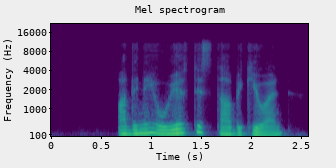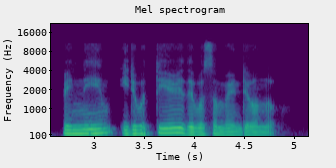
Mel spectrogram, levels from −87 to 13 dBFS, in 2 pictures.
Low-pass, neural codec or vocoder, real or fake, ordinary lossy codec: 10.8 kHz; codec, 24 kHz, 0.5 kbps, DualCodec; fake; Opus, 32 kbps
